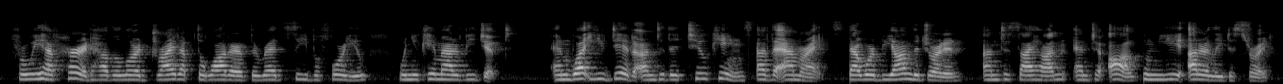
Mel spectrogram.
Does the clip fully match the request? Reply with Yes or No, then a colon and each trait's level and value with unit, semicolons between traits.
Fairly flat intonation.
Yes: narrow, 1.6 semitones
